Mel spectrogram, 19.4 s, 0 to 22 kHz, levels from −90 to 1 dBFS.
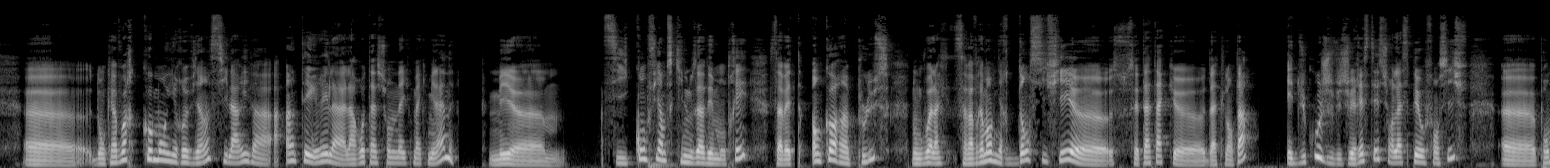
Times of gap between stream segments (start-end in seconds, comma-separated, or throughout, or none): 9.94-9.98, 15.97-16.00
